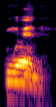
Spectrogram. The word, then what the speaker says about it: Nguyen: I'm pretty sure the last name is Nguyen. It's like win.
